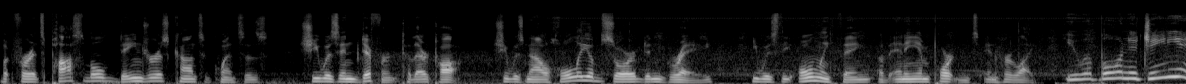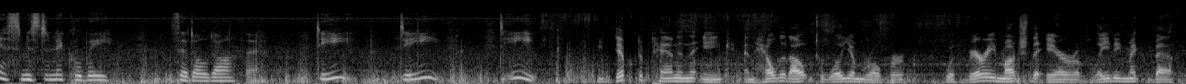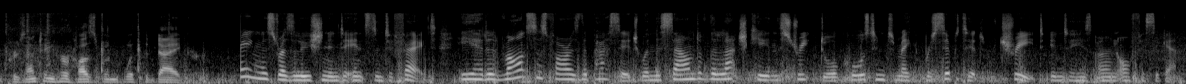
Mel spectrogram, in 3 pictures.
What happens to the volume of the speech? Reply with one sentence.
The volume of the speech stays about the same.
